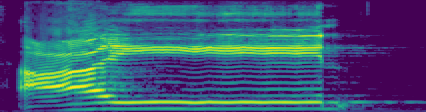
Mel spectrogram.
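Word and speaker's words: عين: আইন এই হরফটির নাম হচ্ছে আইন আমরা অনেকের আইন বলে থাকি আইন বললে সঠিক উচ্চারণ হবে না সঠিক উচ্চারণ হচ্ছে আইন আইন দুই পেশ আউন আইন দুই পেশ আউন হামজাহ দুই পেশ উন হামজা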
